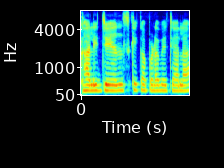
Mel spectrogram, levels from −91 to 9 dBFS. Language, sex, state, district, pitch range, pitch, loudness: Bhojpuri, female, Bihar, Muzaffarpur, 190-200 Hz, 195 Hz, -18 LUFS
